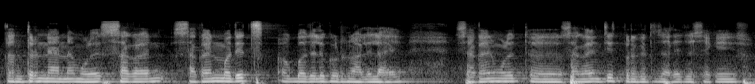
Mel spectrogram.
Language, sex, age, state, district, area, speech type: Marathi, male, 18-30, Maharashtra, Jalna, rural, spontaneous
